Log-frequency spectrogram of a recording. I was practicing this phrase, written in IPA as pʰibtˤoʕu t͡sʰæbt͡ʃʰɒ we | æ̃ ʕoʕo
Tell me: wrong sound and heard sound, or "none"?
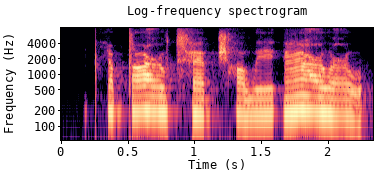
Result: none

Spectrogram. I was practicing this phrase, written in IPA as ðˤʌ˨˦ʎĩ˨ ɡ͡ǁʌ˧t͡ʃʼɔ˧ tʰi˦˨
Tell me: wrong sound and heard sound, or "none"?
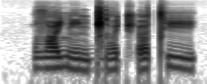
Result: ɔ˧ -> ʌ˧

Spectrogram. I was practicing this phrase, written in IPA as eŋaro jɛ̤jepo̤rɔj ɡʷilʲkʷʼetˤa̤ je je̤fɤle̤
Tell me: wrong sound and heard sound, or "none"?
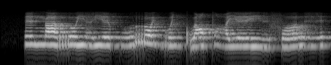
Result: none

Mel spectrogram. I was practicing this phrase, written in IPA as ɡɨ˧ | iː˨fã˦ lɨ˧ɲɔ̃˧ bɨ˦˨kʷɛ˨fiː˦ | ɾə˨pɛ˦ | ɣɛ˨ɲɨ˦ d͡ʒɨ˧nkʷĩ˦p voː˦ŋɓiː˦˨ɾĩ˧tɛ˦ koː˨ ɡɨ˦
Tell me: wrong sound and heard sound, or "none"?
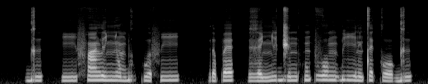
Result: none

